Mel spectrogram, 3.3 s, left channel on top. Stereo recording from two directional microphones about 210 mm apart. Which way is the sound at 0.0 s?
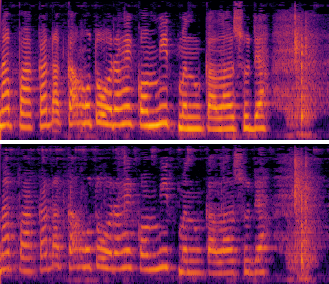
45° left (ahead or behind).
